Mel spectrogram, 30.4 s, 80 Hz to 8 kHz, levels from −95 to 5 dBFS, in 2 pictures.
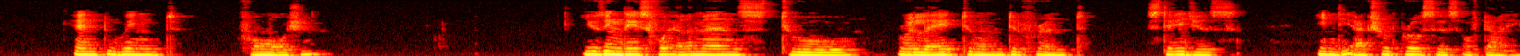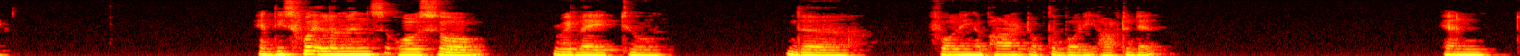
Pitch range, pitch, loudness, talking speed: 145-165 Hz, 150 Hz, -23 LUFS, 70 wpm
